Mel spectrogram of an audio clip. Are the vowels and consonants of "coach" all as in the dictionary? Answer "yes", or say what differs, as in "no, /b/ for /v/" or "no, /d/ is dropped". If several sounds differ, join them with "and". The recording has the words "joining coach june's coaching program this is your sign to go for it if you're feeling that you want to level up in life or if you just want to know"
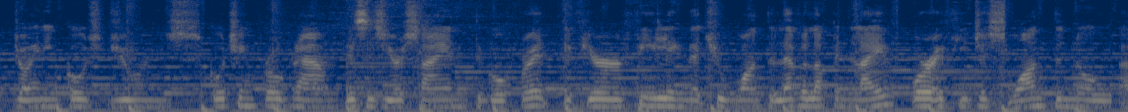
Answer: yes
